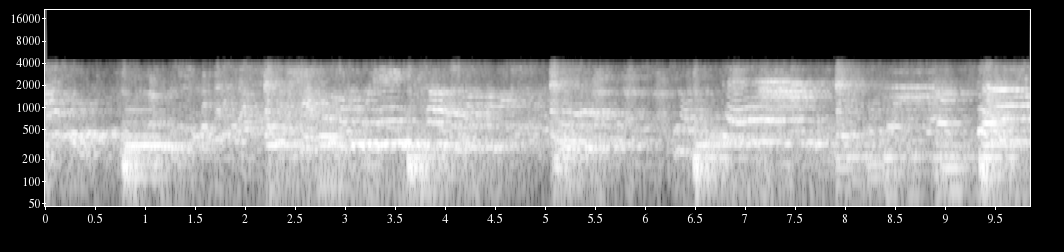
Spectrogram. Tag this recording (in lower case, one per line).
female singing
music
